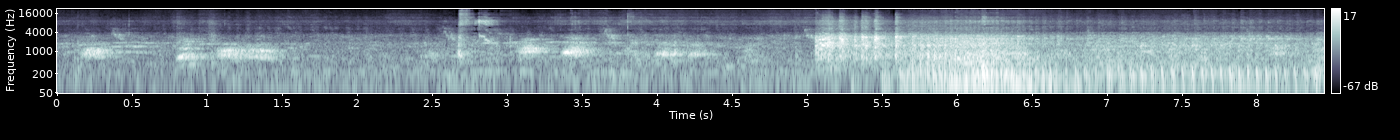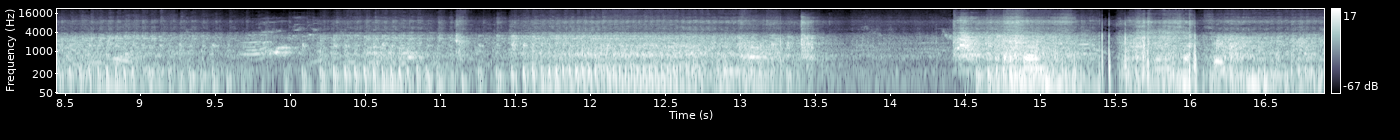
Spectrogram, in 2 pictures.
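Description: A motorcycle engine fires up and runs loudly nearby, rumbling steadily for several seconds and revving again near the end, while a dog barks and people talk throughout.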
